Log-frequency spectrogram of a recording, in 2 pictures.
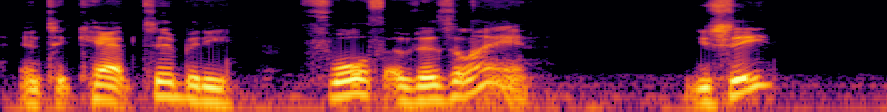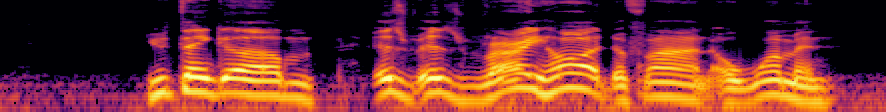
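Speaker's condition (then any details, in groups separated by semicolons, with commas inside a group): No condition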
